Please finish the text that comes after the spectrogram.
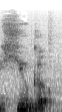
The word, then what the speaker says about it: Hugo: And the name Hugo, Hugo, can be Hugo. Yeah, it just kind of disappears altogether. So that's a mini lecture on badaga.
